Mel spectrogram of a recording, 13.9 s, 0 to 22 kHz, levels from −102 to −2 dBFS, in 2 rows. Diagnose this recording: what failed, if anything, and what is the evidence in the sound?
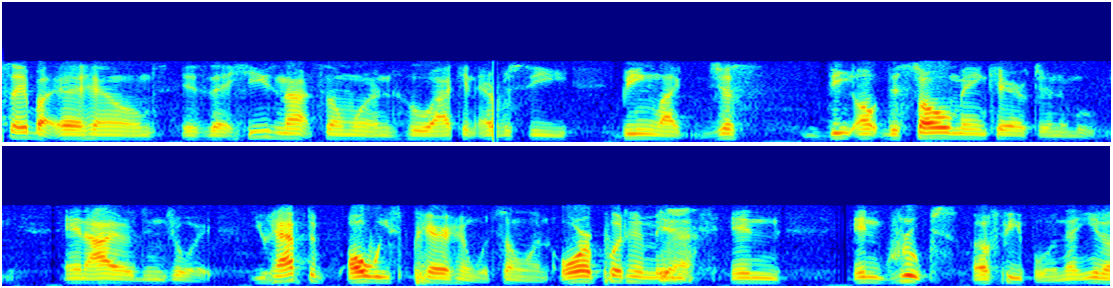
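A hard-edged 20 ms silent hole cuts the speech from 3.07 to 3.09 s: network packet loss filled with silence, which fits two dropped 10 ms packets.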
